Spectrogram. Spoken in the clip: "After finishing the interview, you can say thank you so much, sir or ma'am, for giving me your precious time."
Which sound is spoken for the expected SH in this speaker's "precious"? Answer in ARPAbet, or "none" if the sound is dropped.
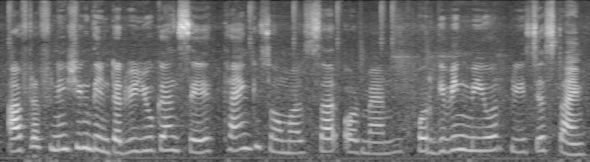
S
